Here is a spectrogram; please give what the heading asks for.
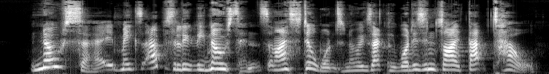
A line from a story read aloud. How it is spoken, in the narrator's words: the woman snaps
